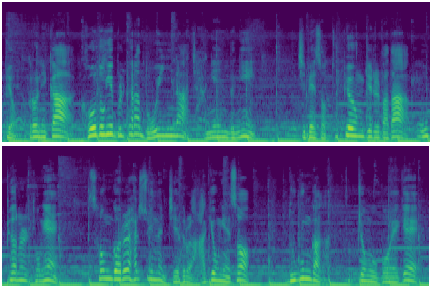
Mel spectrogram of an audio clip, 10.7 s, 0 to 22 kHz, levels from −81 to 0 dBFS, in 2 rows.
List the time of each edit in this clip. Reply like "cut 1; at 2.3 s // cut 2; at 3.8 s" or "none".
none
